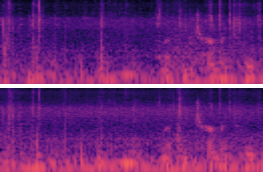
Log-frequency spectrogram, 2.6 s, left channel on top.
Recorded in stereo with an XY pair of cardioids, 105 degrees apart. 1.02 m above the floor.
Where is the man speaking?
10° right, 0.9 m.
